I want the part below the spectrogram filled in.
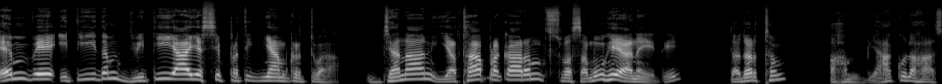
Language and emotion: Sanskrit, disgusted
